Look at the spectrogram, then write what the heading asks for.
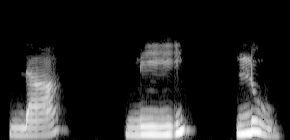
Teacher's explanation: लाम का मखारिज हसल लिसान का अगला हिस्सा है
